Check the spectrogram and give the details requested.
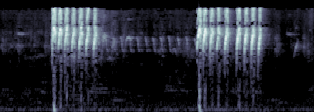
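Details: Olive-backed sunbird in a training recording for other birds. Two short, rapid high chattering trills, each under a second long and about a second and a half apart, over a low hum.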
